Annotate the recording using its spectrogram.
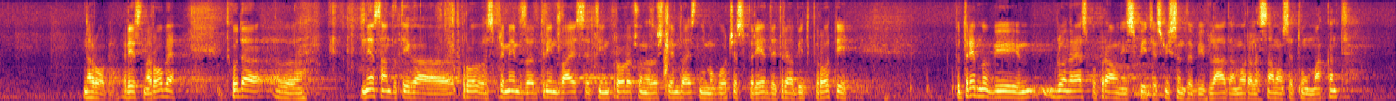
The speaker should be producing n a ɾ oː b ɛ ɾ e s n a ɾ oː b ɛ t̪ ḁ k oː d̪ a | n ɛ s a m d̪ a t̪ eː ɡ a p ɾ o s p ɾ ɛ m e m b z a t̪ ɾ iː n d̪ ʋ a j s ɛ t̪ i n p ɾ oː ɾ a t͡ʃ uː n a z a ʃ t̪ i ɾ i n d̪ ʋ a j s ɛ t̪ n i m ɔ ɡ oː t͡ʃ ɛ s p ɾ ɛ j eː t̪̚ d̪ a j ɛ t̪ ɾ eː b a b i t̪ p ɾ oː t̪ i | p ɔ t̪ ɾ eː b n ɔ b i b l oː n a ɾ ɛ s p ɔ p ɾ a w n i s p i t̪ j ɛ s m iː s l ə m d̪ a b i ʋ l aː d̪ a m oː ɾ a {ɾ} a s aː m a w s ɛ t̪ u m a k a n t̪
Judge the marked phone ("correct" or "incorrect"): incorrect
